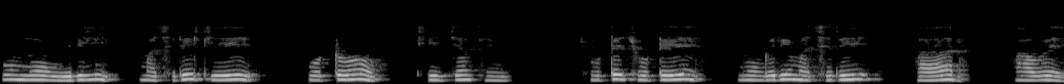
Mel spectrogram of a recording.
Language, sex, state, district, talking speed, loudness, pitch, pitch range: Chhattisgarhi, female, Chhattisgarh, Jashpur, 60 wpm, -24 LUFS, 210 Hz, 200-225 Hz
